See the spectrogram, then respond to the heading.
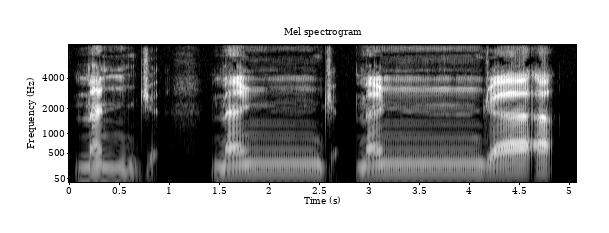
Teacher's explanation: As you can see, the tongue is going into the roof of the mouth, the middle part of the tongue is going to the roof of the mouth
